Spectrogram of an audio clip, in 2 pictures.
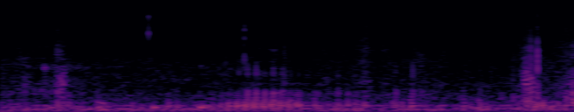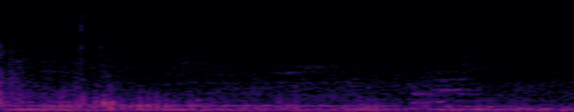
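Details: Happy kitten purring in a small room in the morning; a low continuous rumble throughout, overlaid by scattered clicks, rustling and handling noises.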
